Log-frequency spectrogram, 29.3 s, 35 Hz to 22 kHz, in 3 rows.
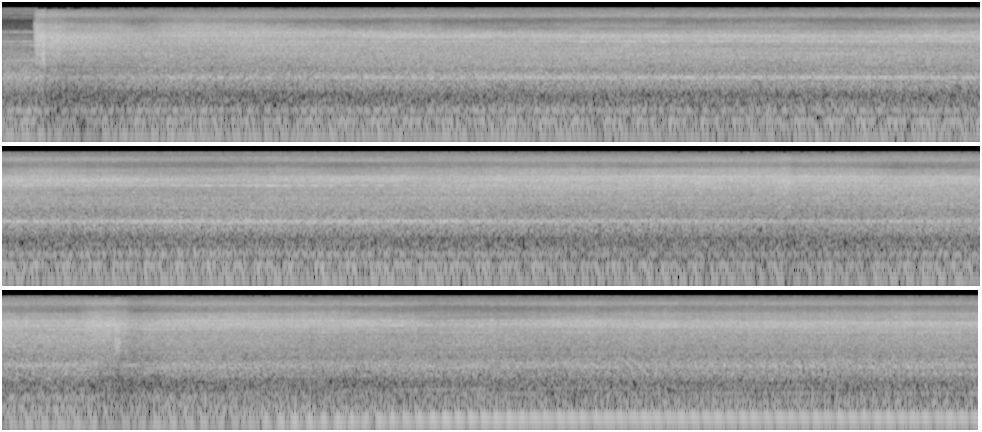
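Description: BNSF EMD SD75M diesel-electric locomotive passing slowly close by, its engine running steadily under load with a steady whine over the engine noise.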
